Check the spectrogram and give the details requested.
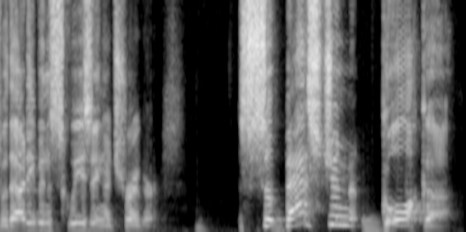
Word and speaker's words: Sebastian: Sebastian Gorka said something very brilliant today.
